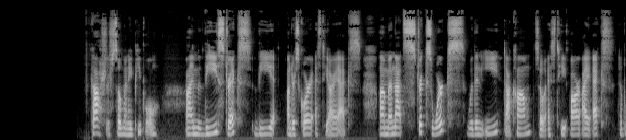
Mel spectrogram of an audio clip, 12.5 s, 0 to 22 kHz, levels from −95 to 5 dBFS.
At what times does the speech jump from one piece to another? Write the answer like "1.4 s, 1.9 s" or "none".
3.7 s, 7.5 s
